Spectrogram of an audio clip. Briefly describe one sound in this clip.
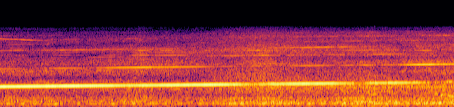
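A jet engine whines loudly close by, its pitch slowly rising.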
